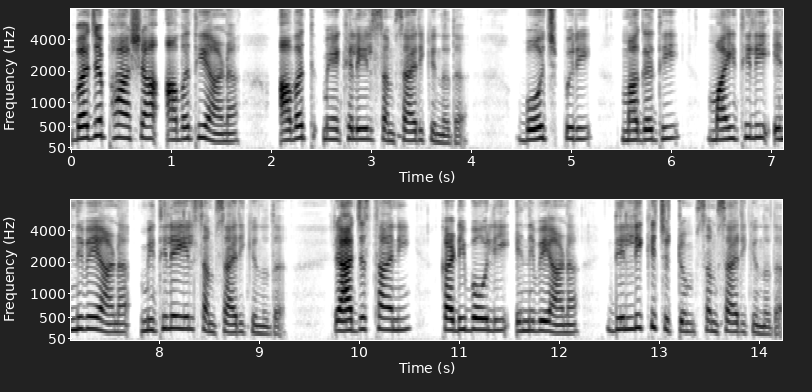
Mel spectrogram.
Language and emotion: Malayalam, neutral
